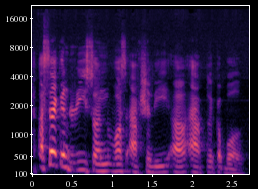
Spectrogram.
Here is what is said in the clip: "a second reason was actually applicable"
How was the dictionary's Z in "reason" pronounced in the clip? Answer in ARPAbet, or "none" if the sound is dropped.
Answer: S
